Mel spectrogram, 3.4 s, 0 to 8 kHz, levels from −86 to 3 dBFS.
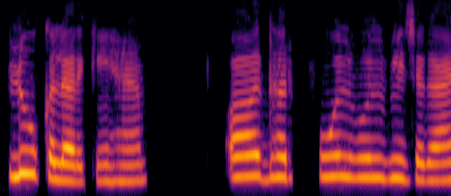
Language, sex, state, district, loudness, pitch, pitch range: Hindi, female, Chhattisgarh, Raigarh, -20 LUFS, 290 Hz, 255-310 Hz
